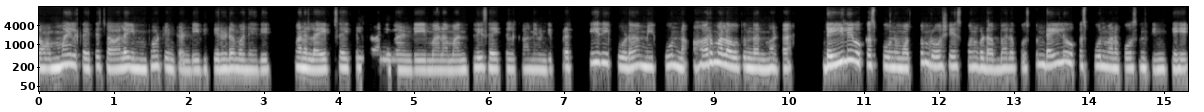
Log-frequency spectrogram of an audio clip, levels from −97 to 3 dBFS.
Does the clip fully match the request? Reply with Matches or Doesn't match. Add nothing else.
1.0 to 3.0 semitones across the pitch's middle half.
Doesn't match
